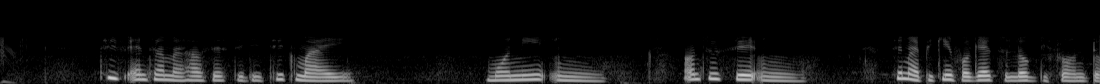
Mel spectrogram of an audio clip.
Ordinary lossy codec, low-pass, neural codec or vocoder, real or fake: none; 3.6 kHz; none; real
